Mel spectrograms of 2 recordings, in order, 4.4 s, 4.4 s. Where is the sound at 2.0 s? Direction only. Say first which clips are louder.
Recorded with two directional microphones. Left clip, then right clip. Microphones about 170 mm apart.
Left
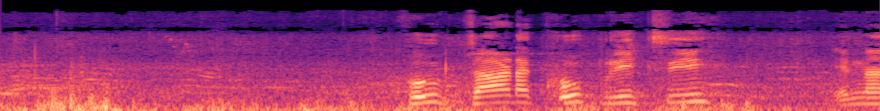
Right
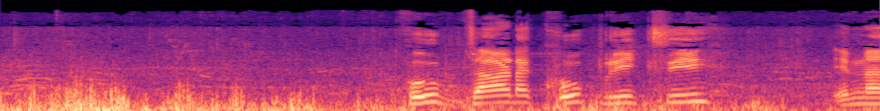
Right 1 dB; 65° right (ahead or behind).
